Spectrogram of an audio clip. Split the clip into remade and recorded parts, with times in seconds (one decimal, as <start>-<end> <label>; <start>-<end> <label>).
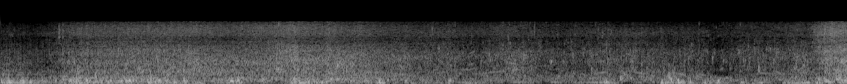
0.0-0.5 remade; 0.5-8.5 recorded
